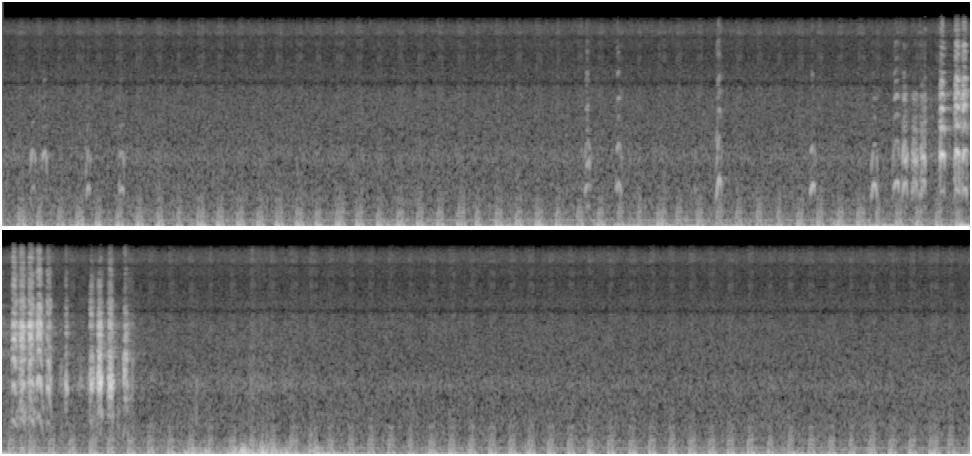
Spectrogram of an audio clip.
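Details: Japanese badgers (Meles anakuma), a female in heat and a male, mating out of sight near her sett in secondary woods, late April around midnight, trailcam. A harsh, loud yelping burst comes mid-recording after faint short calls, over a steady ticking hum.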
